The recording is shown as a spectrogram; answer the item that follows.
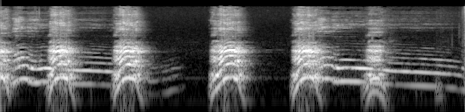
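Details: Basset Hounds in play bay with long ringing tones broken by deep clipped barks, two bursts separated by short silences.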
